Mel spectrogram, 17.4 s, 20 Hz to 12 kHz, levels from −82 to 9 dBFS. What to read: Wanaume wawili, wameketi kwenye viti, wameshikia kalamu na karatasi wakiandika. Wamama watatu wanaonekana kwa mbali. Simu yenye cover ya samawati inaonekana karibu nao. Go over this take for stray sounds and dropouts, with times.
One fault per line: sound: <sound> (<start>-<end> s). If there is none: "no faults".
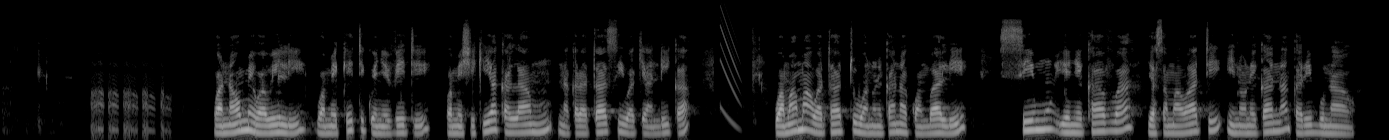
sound: laugh (1.1-2.2 s)
sound: chirp (9.0-9.3 s)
